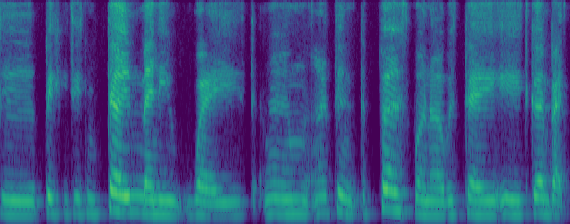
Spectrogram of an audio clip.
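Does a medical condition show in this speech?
Yes: profoundly deaf, born profoundly deaf; profound deafness from birth, lip reading main communication, some British Sign Language (BSL), not fluent.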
